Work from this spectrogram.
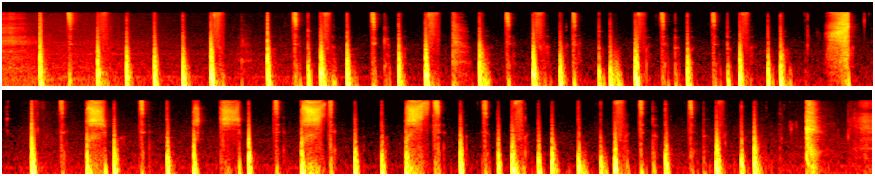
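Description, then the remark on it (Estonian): A voice beatboxes alone, very close to a dedicated beatbox microphone without covering its membrane, imitating synthesizer drum sounds: rapid, punchy kick and snare-like bursts with hissy hi-hat clicks in a steady driving rhythm, loud and sustained throughout. “kui ma praegu ei oleks seda ise oma silmaga näinud, et see hääl tuleb sul suust, siis ma oleks arvanud, et keegi pani mingi trumminäidise peale, mis kusagilt süntesaatori seest tuleb.”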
